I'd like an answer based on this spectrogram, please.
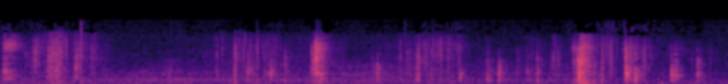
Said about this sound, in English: There's the station master's office, copper. That's it. Just in there. Well, go on, open the door and go in.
